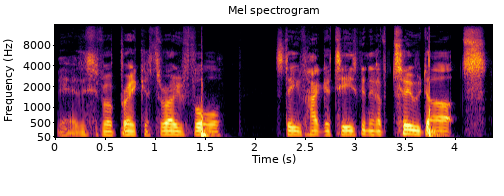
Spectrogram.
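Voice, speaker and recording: A man gives eager, opinionated co-commentary on a darts match in a middle-range voice. Clear background noise runs through the live feed behind him. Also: on the low side, level tone, moderate pace. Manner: enthusiastic opinionated analysis.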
